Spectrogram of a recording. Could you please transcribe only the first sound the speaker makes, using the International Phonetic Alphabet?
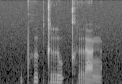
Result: pʰ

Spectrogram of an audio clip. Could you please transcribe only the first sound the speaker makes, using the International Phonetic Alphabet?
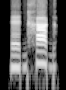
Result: ɛ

